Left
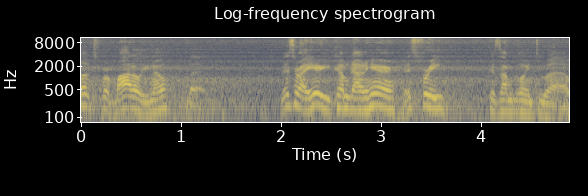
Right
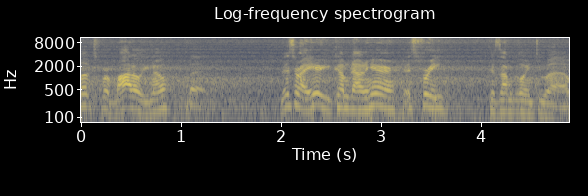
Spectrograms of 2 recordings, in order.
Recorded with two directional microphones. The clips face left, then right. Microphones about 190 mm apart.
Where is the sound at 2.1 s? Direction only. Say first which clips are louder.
Left 6 dB; 15° left (ahead or behind).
